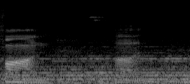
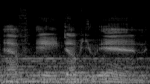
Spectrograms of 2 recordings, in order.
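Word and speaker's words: faun: So it's not fawn, F-A-W-N. It's fawn, F-A-U-N. It's actually Latin. So pronunciation's right, but not the spelling.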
